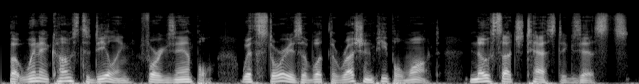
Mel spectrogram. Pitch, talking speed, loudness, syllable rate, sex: 110 Hz, 190 wpm, -17 LUFS, 5.0 syllables/s, male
